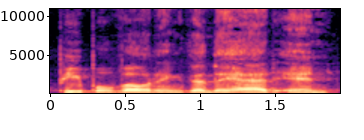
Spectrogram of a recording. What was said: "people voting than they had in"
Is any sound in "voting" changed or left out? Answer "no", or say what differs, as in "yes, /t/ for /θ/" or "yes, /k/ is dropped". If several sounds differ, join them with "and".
no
